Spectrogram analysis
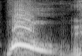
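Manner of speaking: big high-pitched bellow; hammed-up linebacker holler; yelled "whoa". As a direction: yell it at full blast. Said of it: "Just yelling all the time".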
